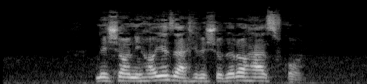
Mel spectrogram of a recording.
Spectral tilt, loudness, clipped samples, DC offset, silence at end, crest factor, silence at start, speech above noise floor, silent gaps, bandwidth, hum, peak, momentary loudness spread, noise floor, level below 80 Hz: -3 dB/octave; -17 LUFS; under 0.1%; under 0.1%; 0.65 s; 18 dB; 0.95 s; 38 dB; none; 13.5 kHz; none; -2 dBFS; 14 LU; -55 dBFS; -52 dBFS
